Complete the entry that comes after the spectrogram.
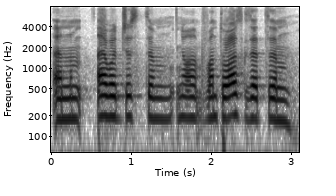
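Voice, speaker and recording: Woman, Latvian accent, low flat voice, gravelly, halting moderator. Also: poor audio. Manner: halting, many fillers and restarts. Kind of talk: panel moderation.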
